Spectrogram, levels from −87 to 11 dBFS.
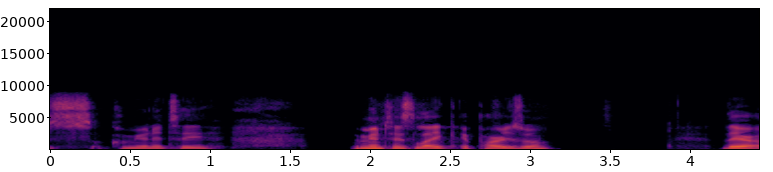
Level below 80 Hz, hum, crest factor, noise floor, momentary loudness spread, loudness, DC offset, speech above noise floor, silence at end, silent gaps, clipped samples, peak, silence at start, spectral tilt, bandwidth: -82 dBFS; none; 20 dB; -80 dBFS; 21 LU; -38 LUFS; under 0.1%; 42 dB; 0 s; 1.81-1.87 s; under 0.1%; -18 dBFS; 0 s; -4.5 dB/octave; 9.2 kHz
